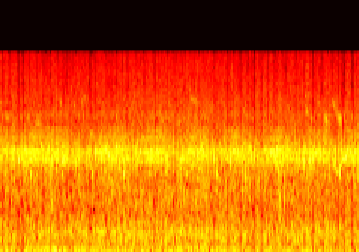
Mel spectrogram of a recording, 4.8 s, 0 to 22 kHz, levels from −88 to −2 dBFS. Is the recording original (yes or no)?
yes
